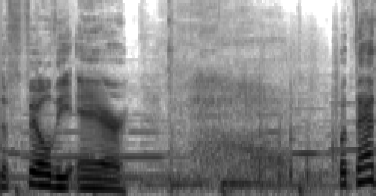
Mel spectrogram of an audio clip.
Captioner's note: zombie growl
